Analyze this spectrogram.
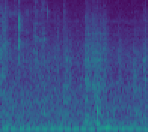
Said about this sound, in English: Y'all hear me eating these goldfish. Listen.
